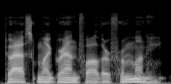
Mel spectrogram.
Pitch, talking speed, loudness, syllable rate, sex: 105 Hz, 210 wpm, -19 LUFS, 5.7 syllables/s, male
